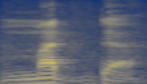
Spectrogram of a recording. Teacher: Diidgham artinya dimasukkan, diidghamkan, dimasukkan akan dianya dal pertama dalam dal kedua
